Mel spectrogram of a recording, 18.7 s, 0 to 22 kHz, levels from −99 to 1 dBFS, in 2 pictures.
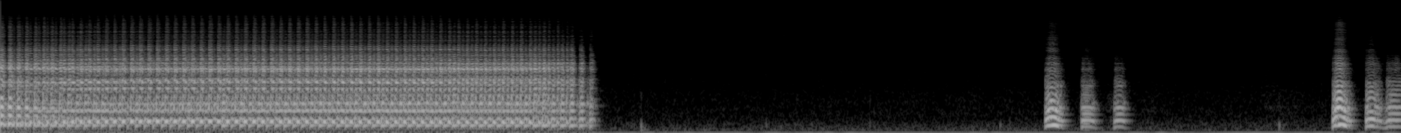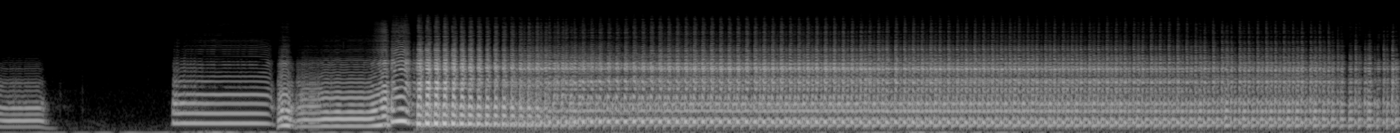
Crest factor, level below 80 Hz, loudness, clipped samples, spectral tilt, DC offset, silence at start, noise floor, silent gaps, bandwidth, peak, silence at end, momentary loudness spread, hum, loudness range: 22 dB; -68 dBFS; -31 LUFS; under 0.1%; -5 dB/octave; under 0.1%; 0 s; -76 dBFS; none; 11.5 kHz; -10 dBFS; 0 s; 9 LU; none; 15 LU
